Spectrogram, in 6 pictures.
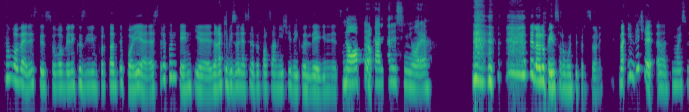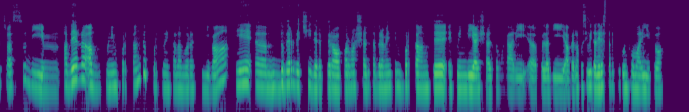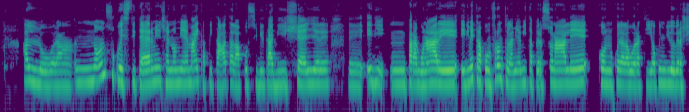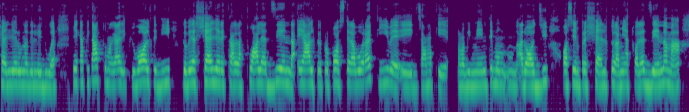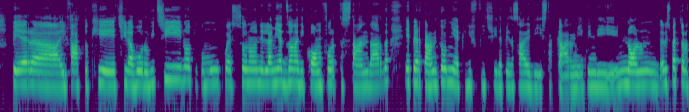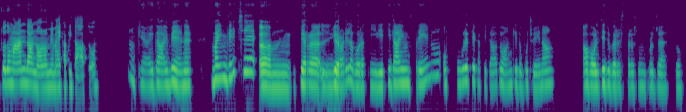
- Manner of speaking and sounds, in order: distorted speech; other background noise; chuckle; tapping; static
- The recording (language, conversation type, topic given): Italian, podcast, Come bilanci la vita privata e le ambizioni professionali?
